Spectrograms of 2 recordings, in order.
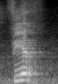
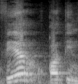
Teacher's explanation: Ra nipis, fir. Tapi disebabkan tuan-tuan sekalian dia main dengan huruf qaf, qaf adalah huruf isti'la, maka kita kena tebalkan firqatin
